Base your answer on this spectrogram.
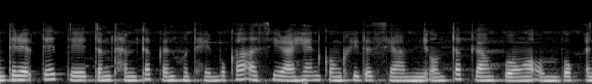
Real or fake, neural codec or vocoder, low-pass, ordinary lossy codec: real; none; 7.2 kHz; none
